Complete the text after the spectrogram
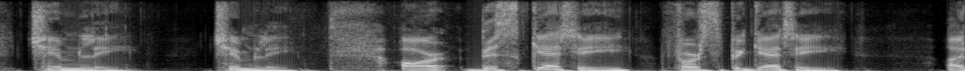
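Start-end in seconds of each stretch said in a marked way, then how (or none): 0.1-1.5 chimley with an L in place of the N, said fondly; fond Cork chimley. Shown as a demonstration. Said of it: "It's Cork, isn't it?".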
